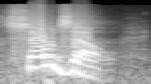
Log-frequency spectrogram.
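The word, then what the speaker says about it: sozo (σῴζω): The word healed in our English Bibles comes from a Greek word pronounced sozo.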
